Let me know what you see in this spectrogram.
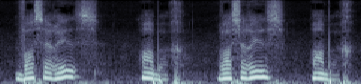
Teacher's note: If a vowel is at the beginning of the word, it's not preceded by a glottal stop, so you don't make a pause before the vowel.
